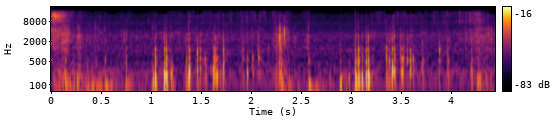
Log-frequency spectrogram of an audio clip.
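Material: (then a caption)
Rubber. Fingertips scratch and tap across the raised nubs of a blue rubber pet grooming glove held close to the mic. The result is a series of soft, dull, low-heavy taps and crackly rubbing sounds with very little brightness, clustering into two denser bursts around one second and three seconds, over a faint low hum.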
